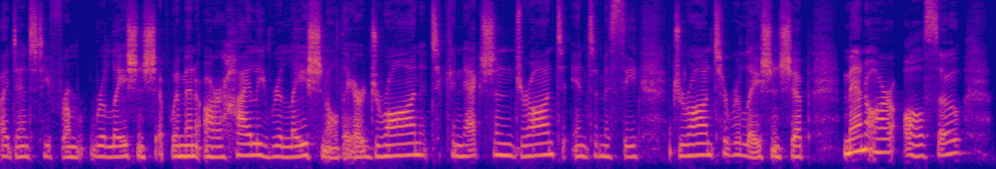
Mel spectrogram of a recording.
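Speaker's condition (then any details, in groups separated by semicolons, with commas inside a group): No condition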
